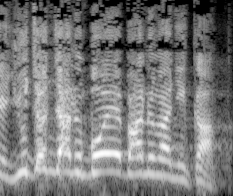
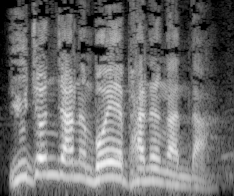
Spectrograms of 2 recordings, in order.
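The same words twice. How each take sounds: First: Much higher and louder, shouting it out; loud question. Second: Said in the usual way. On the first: Shown as a demonstration. Preacher shouts the question to the congregation.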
